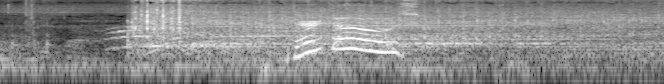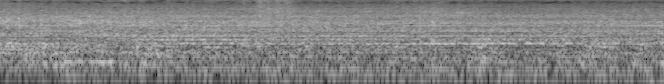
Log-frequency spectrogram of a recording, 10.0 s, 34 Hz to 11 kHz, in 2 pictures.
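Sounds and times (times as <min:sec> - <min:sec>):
robot vacuum motor whirring: 0:01.0 - 0:09.9.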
